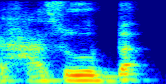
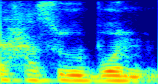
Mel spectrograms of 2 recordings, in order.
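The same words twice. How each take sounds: First: "hasub" cut off on a released b; short spoken "hasub" without its ending; dropped ending. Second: "hasubun" with the final "-un" sounded; full ending. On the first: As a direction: stop "hasub" at the b, leaving out "-un". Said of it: "they say hasub". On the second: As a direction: say "hasubun" through to the closing n. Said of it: "They won't say hasubun, they say hasub". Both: Shown as a demonstration.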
